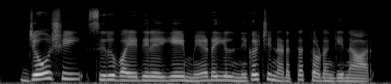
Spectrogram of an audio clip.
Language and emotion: Tamil, neutral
